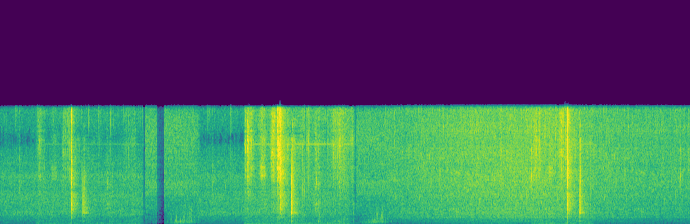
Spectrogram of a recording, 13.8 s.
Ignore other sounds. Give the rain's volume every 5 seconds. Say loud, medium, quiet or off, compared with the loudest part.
medium, loud, loud.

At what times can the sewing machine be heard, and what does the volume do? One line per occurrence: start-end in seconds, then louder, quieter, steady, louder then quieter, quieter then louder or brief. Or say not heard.
not heard.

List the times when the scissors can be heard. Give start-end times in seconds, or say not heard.
0.7-2.8, 4.9-7.1, 10.7-11.8.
